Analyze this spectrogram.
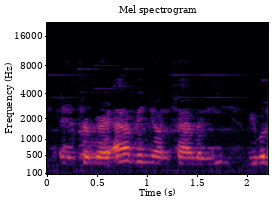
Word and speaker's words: Avignon: i guess from the avignon family i even got the exp now avignon it's not a big neon it's a silent g and you realize and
